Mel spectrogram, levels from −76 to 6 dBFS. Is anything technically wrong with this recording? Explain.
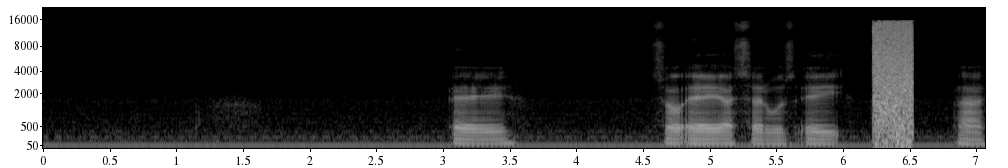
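Yes. From 6.22 to 6.52 s, samples are built from the wrong bytes. Low bits become the loud part. It bursts into harsh broadband noise.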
